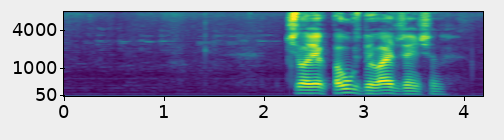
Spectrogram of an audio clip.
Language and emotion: Russian, neutral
